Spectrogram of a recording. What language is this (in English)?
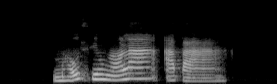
Cantonese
